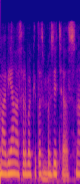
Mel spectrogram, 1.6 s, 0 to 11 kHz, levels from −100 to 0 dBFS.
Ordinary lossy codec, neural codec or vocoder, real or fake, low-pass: AAC, 64 kbps; codec, 16 kHz, 4.8 kbps, FACodec; fake; 7.2 kHz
